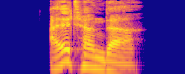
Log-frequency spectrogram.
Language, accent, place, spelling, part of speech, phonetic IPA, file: German, Germany, Berlin, alternder, adjective, [ˈaltɐndɐ], De-alternder.ogg
- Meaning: inflection of alternd: 1. strong/mixed nominative masculine singular 2. strong genitive/dative feminine singular 3. strong genitive plural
